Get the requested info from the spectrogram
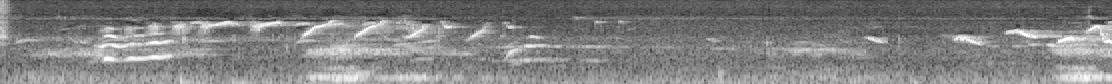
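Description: Faint birdsong: a run of quick, high chirps, a pause of about a second, then more chirps near the end.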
